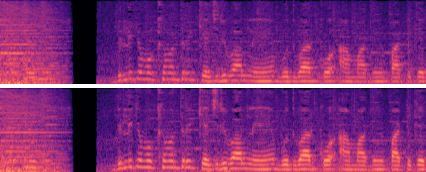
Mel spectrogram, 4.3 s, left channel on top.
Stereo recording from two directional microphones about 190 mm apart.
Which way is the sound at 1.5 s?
25° right (ahead or behind).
